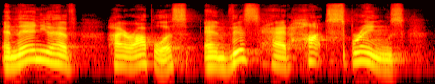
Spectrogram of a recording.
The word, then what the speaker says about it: Hierapolis: There was Laodicea, there was Colossae, which is the book of Colossians, and then a place called Hierapolis is the way it's pronounced, Hierapolis.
